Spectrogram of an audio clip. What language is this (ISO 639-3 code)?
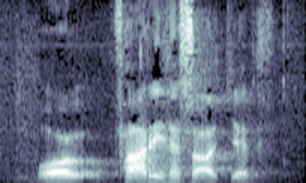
isl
